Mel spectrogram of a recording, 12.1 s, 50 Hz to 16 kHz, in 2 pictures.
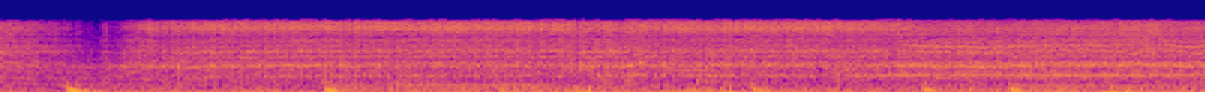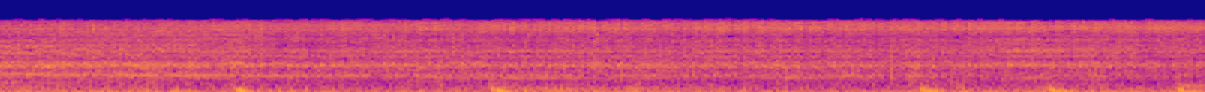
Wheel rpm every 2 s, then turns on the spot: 90, 160, 160, 160, 160, 160.
none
